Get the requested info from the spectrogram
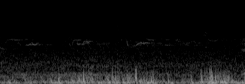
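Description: Outdoor ambience: a low, steady rumble with a few faint bird chirps scattered through it.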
